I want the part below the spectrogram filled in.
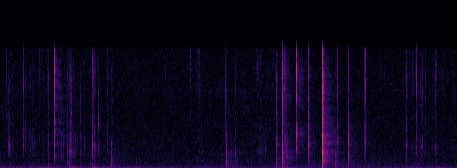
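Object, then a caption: Bar of soap cut with a blade. A box-cutter blade cuts and scrapes small cubes off the grid-scored surface of a solid pink soap bar held in the hand. Quiet, bright, crisp clicks and short scratchy crackles come in scattered bursts, with the sharpest snaps clustered toward the middle, and each dies away almost instantly.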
